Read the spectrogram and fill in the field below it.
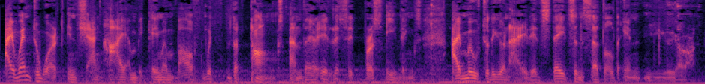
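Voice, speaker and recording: An actor playing a cold, boastful, menacing criminal mastermind in a radio drama, with theatrical, deliberate delivery. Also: male voice, low voice, creaky, heavily acted. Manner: slow, deliberate, theatrical, grandiose.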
